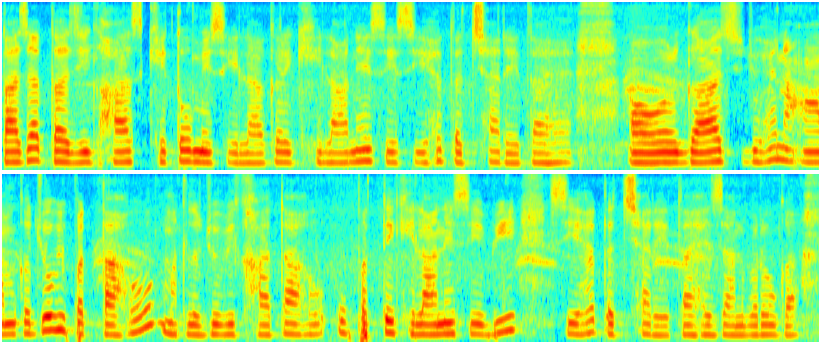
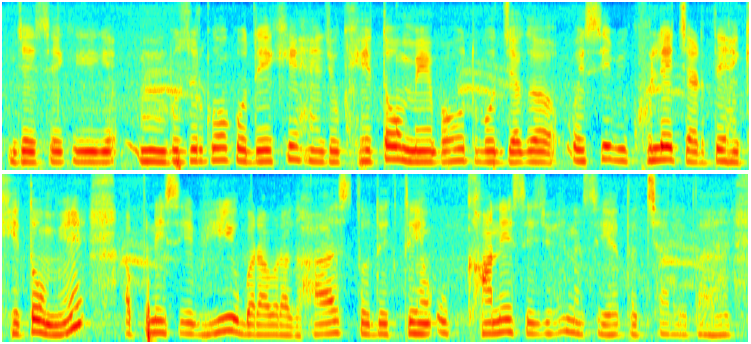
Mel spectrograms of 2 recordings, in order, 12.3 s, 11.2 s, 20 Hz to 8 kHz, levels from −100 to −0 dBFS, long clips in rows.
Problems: constant background noise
